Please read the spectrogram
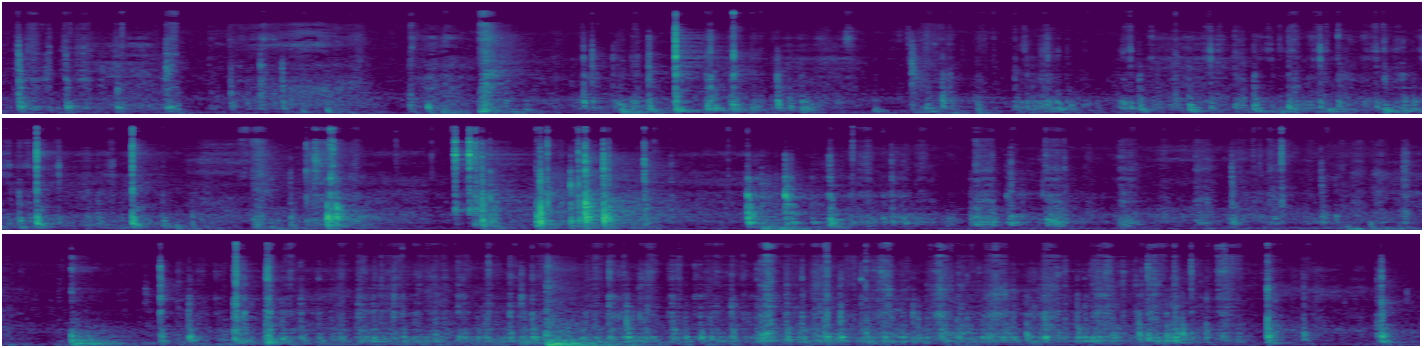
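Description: Hands handling and refitting the plastic scuttle trim and rubber seal around a Mini's battery box: irregular plastic clicks and knocks, busiest about halfway through, with one dull low thump near the end.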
